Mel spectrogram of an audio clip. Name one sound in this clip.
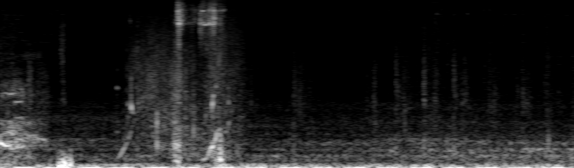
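A sword strikes a creature with sharp blows.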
